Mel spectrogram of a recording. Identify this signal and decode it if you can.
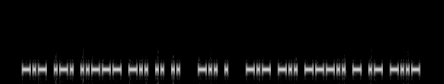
Morse code, heard as a keyed tone, about 46 wpm, 700 Hz. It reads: KR2DII DE KD8TAX
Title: USA Callsign DE Callsign 45wpm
